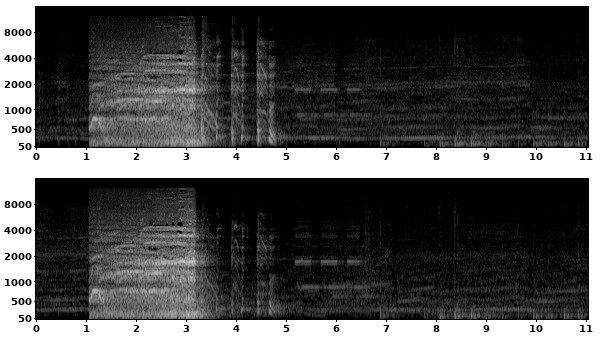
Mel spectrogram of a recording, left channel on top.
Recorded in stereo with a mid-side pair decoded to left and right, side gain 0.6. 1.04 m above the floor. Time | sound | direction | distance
1.1 | a scream | 10° right | 5.5 m
3.3 | a cough | 55° left | 1.1 m
5.2 | an alarm clock | 20° right | 8 m
6.6 | tape being pulled | 10° right | 9.5 m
